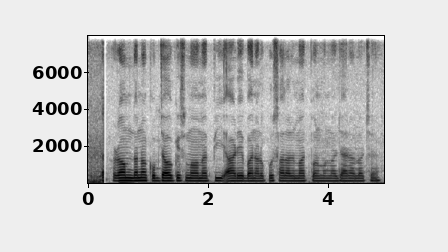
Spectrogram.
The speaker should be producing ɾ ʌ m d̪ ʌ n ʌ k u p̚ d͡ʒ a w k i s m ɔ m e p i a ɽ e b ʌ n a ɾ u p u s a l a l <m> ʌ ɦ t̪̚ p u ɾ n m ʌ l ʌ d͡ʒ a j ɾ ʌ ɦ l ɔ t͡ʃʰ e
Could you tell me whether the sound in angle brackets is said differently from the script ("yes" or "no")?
no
